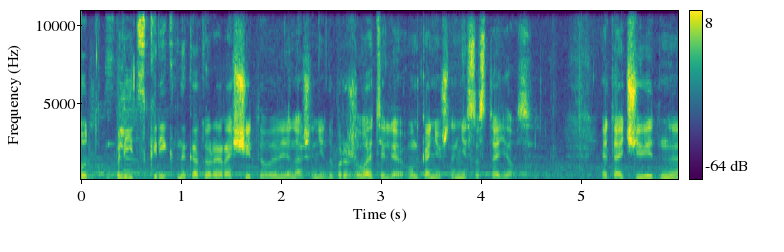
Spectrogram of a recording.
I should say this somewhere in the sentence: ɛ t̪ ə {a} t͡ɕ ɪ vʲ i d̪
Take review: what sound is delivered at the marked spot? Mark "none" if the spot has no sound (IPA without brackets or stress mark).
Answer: ɐ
